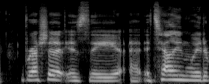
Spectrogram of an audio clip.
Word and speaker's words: Brescia: what you say, but cia in Italian is a ch sound.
